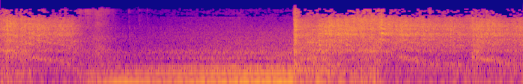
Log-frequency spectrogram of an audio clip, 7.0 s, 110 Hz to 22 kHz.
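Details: C4 Corvette after jump-starting its dead battery: the starter spins the engine in a steady chug, about 3.5 beats per second, but it never fires. Crank, no start; owner later suspects air escaping.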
